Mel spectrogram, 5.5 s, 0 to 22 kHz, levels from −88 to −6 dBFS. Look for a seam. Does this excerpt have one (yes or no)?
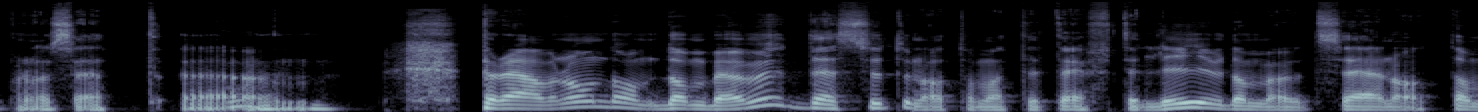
yes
